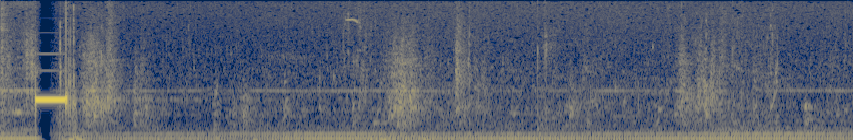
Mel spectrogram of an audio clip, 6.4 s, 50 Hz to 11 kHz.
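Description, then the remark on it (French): A steady low engine hum drones beneath the rush of water along a ship's hull at sea, heard from the ship's bow at about 5:30 in the morning at sunrise, with occasional soft splashes and wind, and no one speaking. “Je suis à l'étrave du bateau.”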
